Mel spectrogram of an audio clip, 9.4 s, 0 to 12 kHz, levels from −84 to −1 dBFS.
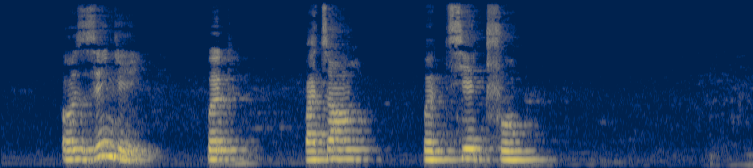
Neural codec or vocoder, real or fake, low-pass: vocoder, 44.1 kHz, 128 mel bands every 512 samples, BigVGAN v2; fake; 10.8 kHz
